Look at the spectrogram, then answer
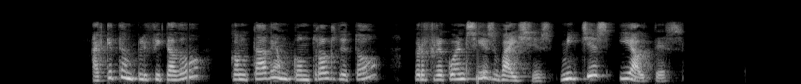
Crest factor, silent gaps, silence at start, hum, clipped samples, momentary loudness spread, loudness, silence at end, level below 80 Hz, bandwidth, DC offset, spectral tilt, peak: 20 dB; 2.17-2.30 s, 4.04-4.14 s; 0.9 s; none; under 0.1%; 9 LU; -20 LUFS; 1.2 s; -62 dBFS; 7.8 kHz; under 0.1%; -3 dB/octave; 0 dBFS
